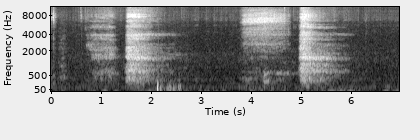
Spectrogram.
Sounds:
Sigh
